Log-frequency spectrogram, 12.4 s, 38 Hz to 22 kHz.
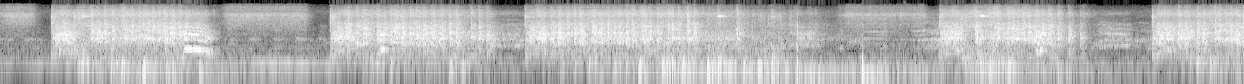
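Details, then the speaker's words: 1978 Honda Goldwing, 45 years old and long idle, choke out with a weak battery barely cranking: starter bursts catch into short ragged firing, then die away; the engine runs briefly only on starting fluid. The fuel pump is to be cleaned next. "oh there we go it fires it runs it's running i killed it with starter fluid"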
